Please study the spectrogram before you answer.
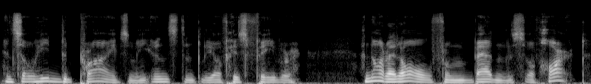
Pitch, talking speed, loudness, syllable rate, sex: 115 Hz, 175 wpm, -18 LUFS, 4.5 syllables/s, male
